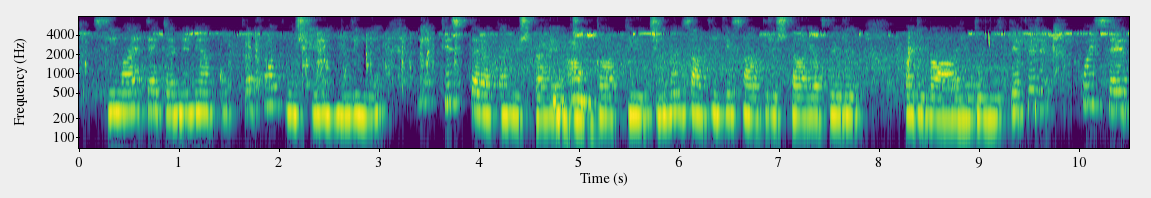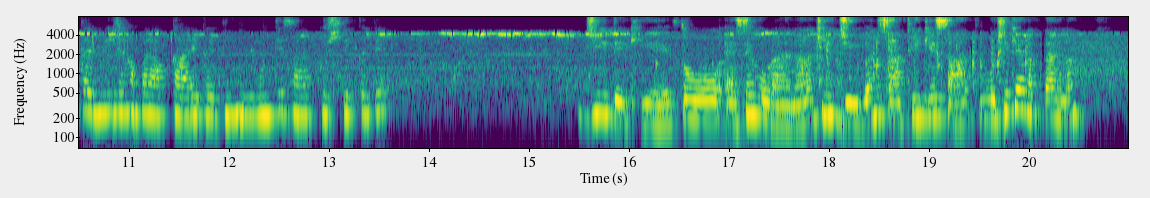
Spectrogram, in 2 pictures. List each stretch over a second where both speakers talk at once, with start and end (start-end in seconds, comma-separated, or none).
none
